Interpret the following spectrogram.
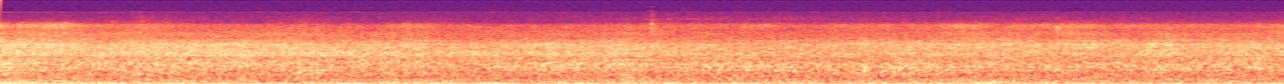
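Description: Steady low rumble and hiss inside a stationary car's cabin, its engine idling.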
